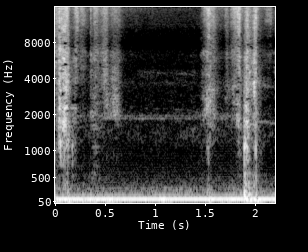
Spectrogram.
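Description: Faint scrape of glossy Topps baseball cards sliding over one another as a stack is flipped through by hand, once near the start and again about a second and a half in, over a low steady hum.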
